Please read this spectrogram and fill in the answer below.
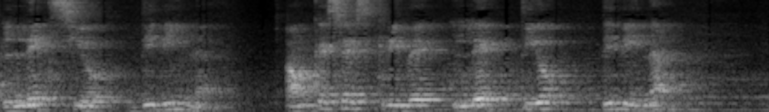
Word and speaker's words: lectio: decir está en latín así se escribe lección se pronuncia lección divina aunque se escribe lectio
